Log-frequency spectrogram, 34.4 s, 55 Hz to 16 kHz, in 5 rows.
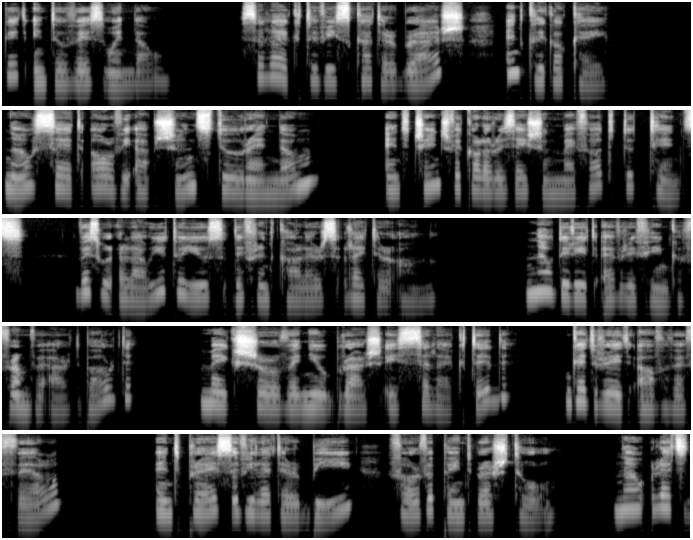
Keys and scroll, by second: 19.4 Delete, 30.5 b.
